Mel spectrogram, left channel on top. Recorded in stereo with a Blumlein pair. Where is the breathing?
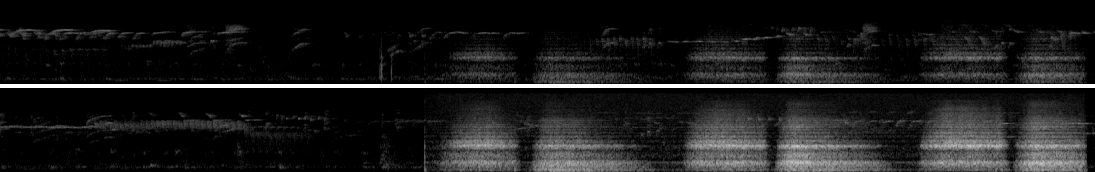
50° right.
